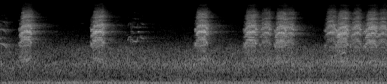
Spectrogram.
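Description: Sharp, shrill bird calls in short bursts: a few evenly spaced squawks, then quicker clusters of calls near the end, fairly close.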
